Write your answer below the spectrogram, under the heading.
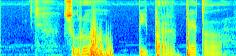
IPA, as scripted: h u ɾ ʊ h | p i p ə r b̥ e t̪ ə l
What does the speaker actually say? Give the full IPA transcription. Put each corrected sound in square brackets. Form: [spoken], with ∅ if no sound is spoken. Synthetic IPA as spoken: [s] u ɾ ʊ h | p i p ə r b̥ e t̪ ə l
